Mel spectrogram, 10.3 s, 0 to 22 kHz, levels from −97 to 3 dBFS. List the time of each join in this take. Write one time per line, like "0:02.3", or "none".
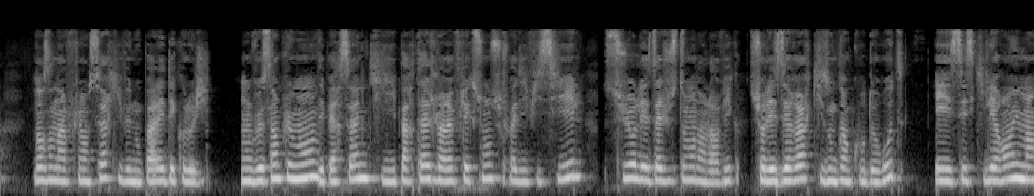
0:03.2
0:05.0
0:06.9
0:07.3
0:08.4

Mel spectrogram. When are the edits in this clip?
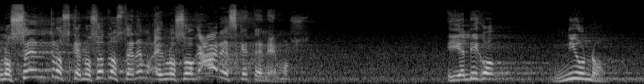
0:04.4

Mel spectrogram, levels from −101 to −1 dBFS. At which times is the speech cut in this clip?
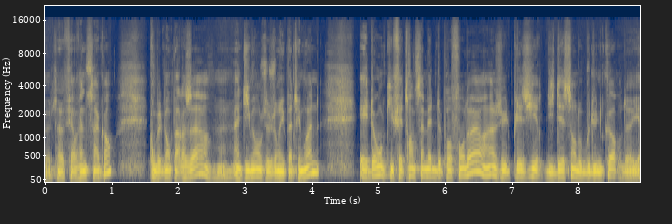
0:01.5

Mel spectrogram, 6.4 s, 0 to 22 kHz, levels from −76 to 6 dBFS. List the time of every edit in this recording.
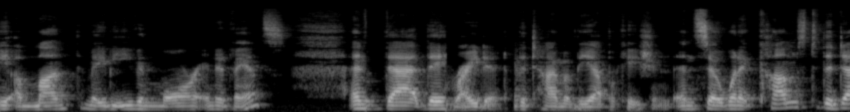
0:02.7
0:03.3
0:03.9

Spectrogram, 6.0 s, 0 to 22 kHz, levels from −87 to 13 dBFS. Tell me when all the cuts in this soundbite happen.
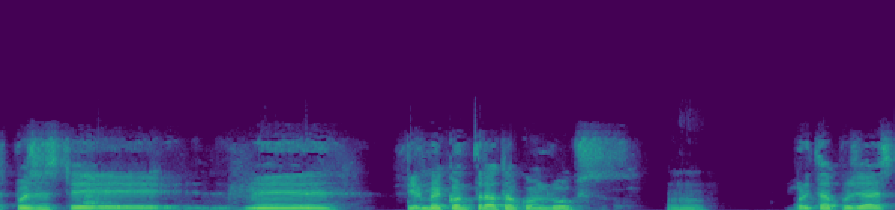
none

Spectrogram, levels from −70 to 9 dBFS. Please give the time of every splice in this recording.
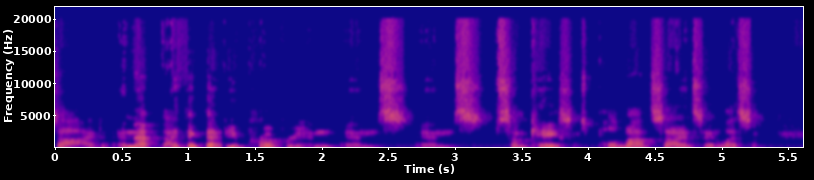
0:01.2
0:02.7

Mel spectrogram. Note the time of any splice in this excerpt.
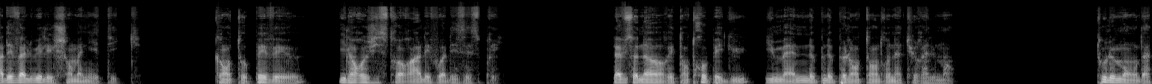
0:06.2
0:07.7
0:08.2

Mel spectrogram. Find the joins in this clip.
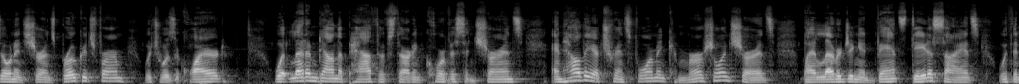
none

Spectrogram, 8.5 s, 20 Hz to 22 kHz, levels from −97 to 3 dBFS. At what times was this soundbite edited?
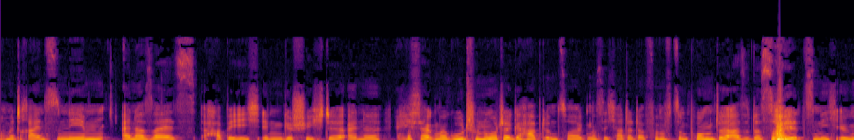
0:02.0
0:03.9

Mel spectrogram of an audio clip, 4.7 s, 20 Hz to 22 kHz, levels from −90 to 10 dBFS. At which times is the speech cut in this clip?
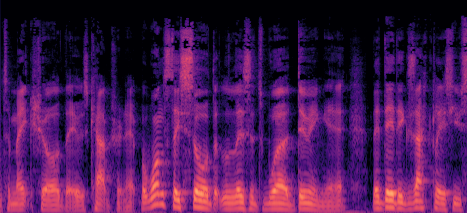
none

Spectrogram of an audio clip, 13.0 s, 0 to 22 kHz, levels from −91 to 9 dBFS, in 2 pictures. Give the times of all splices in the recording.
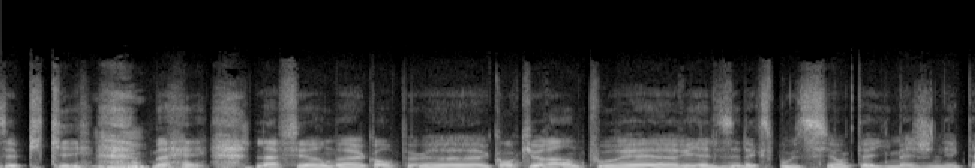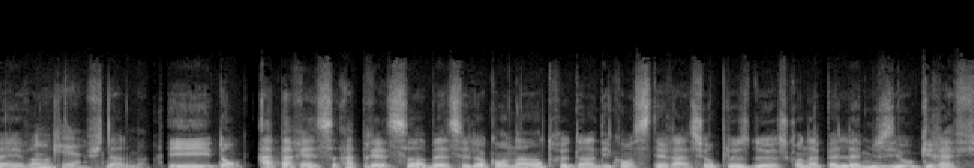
none

